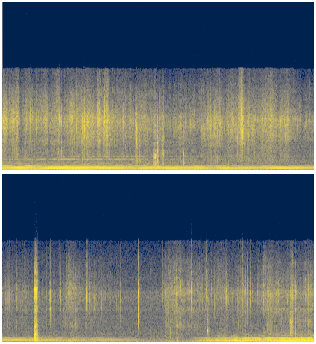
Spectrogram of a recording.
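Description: Gloved hands handling a squishy pimple-popper toy: a scatter of small crackles and clicks from the gloves and toy, with one sharp click about seven seconds in. Soft background music runs underneath, dropping away after about eight seconds and coming back near the end.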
